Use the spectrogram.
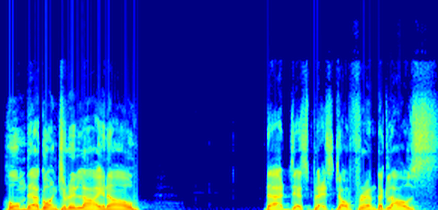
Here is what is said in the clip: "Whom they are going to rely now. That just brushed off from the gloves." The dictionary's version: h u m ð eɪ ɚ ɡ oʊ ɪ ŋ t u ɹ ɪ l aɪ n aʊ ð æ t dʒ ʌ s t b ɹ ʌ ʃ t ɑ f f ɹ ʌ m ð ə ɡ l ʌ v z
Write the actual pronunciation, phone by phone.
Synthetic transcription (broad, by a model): h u m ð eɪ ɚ ɡ oʊ ɪ ŋ t u ɹ ɪ l aɪ n aʊ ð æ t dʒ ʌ s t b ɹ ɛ s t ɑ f f ɹ ʌ m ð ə ɡ l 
